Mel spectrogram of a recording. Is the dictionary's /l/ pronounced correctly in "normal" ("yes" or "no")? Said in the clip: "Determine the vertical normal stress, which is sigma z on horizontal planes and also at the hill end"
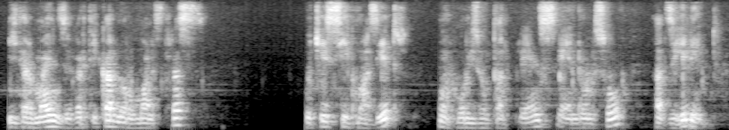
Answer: no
